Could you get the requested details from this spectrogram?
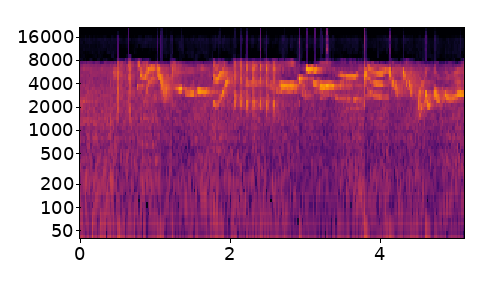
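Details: Pied bushchat singing continuously for song-training, with a varied stream of many borrowed notes. High whistled slurs and rising and falling sweeps mix with rapid clicking chips. The bird is in full, nonstop song.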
